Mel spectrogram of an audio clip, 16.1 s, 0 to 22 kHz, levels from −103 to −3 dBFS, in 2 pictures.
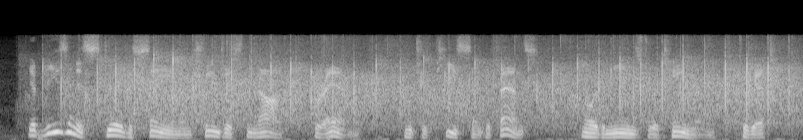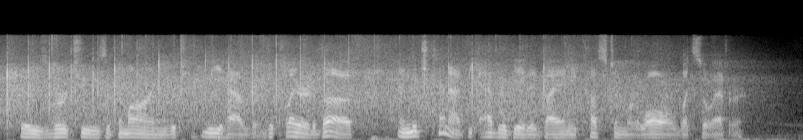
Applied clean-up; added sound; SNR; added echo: none; Applause / Clapping; 1 dB; none.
